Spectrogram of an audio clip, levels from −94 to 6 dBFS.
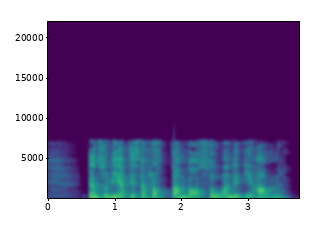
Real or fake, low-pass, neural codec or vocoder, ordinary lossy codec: real; 7.2 kHz; none; AAC, 32 kbps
